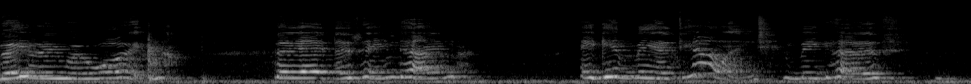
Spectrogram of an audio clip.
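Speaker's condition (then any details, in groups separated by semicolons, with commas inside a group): Cerebral palsy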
